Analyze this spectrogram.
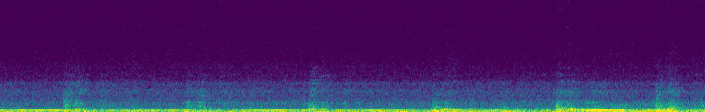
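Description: Electric airport train running along the track: a steady rumble with a constant hum, and a wheel clack roughly once a second.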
